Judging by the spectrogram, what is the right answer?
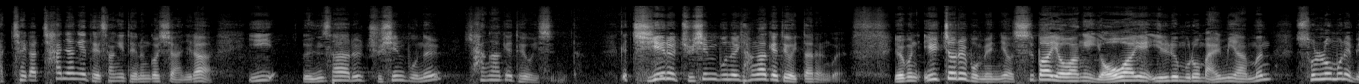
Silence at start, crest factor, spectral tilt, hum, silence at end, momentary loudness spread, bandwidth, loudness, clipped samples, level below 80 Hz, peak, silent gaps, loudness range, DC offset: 0 s; 20 dB; -3.5 dB/octave; none; 0 s; 15 LU; 16.5 kHz; -21 LUFS; under 0.1%; -60 dBFS; -2 dBFS; none; 9 LU; under 0.1%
